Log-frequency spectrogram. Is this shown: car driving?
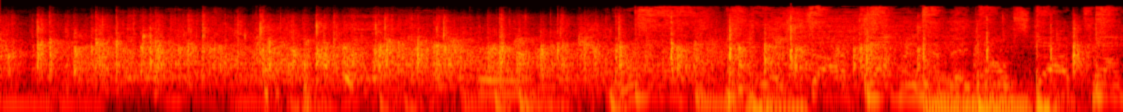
no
